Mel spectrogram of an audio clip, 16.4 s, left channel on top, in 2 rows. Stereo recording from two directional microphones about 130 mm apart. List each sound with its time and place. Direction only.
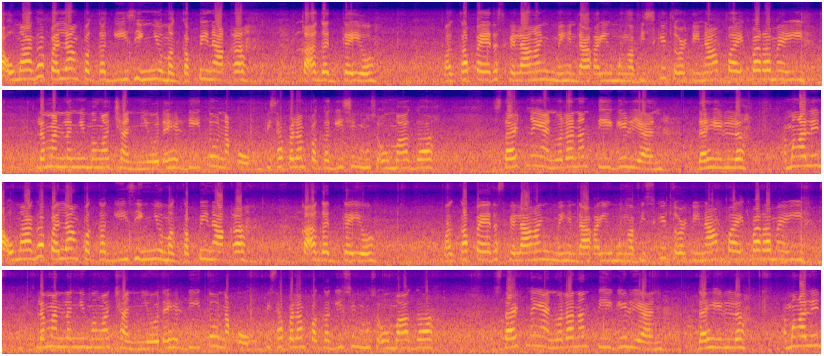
0.0 s speech: 20° left (ahead or behind)
6.6 s speech: 15° left (ahead or behind); by 16.4 s 30° left (ahead or behind)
